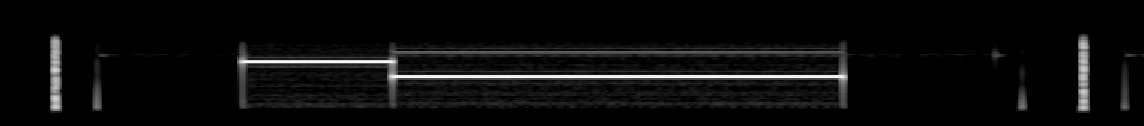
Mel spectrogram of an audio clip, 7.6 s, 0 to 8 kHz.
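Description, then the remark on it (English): A fire department radio paging alert, the second page for Department 8 in Albany Township for a one-vehicle crash: a steady higher tone holds for about a second, then drops to a lower tone held for several seconds, framed by sharp radio squelch clicks. “I'm up in the valley, so you better do a second page.”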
